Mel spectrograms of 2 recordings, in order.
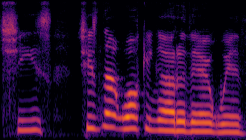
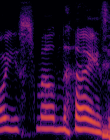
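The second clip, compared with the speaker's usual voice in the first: mock giggly voice, words broken by laughter; 2 semitones higher, 4 dB quieter than usual. Retelling what the girlfriend said after the shower: imitating someone laughing while talking. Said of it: "And she's laughing".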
